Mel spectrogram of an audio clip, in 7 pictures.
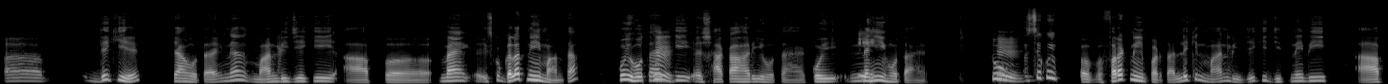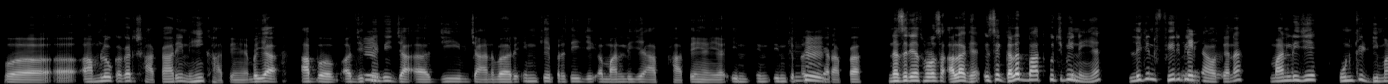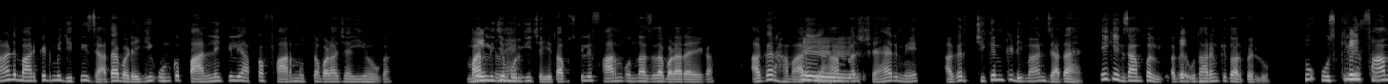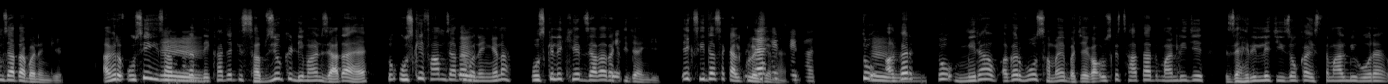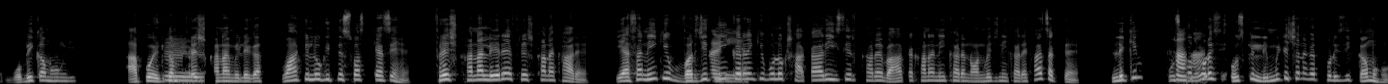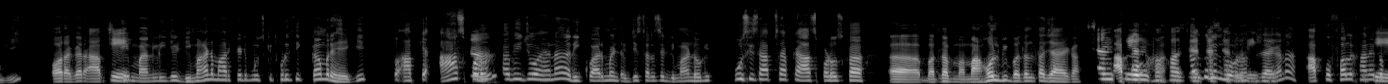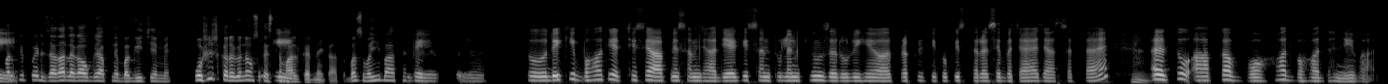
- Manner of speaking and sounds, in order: tapping; in English: "डिमांड मार्केट"; in English: "फ़ार्म"; in English: "फ़ार्म"; in English: "डिमांड"; in English: "एग्ज़ाम्पल"; in English: "फ़ार्म"; in English: "डिमांड"; in English: "फ़ार्म"; in English: "कैलकुलेशन"; in English: "फ़्रेश"; in English: "फ़्रेश"; in English: "फ़्रेश"; in English: "नॉन-वेज"; in English: "लिमिटेशन"; in English: "डिमांड मार्केट"; in English: "रिक्वायरमेंट"
- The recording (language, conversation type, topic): Hindi, podcast, प्रकृति के साथ आपका सबसे यादगार अनुभव क्या रहा?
